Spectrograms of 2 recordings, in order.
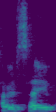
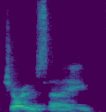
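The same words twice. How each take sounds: First: The name is pronounced the Spanish way. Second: The name is pronounced the Portuguese way. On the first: The speaker calls it wrong. "I would have thought it was Jose" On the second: The speaker calls it right. "but it's actually Jose"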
